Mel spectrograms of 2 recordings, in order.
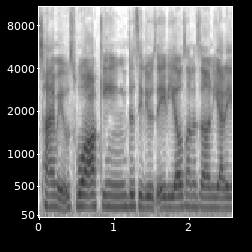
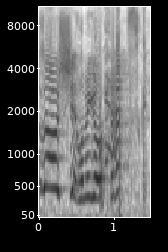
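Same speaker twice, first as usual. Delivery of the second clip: laughing; 8 semitones higher than usual. Real, not acted. Quoting coworker, laughing.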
